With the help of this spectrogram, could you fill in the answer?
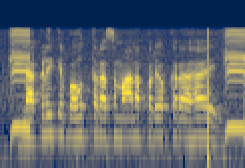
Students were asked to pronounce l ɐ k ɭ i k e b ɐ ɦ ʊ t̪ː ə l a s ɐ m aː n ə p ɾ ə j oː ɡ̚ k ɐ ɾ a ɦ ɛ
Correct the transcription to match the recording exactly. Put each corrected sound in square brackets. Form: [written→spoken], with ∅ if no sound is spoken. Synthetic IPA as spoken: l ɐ k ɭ i k e b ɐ ɦ ʊ t̪ː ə [l→ɾ] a s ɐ m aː n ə p ɾ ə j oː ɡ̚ k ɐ ɾ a ɦ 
